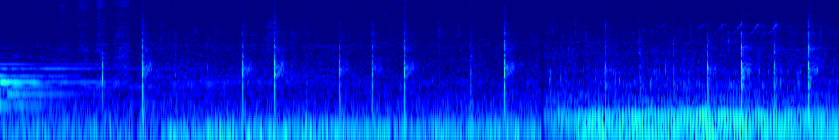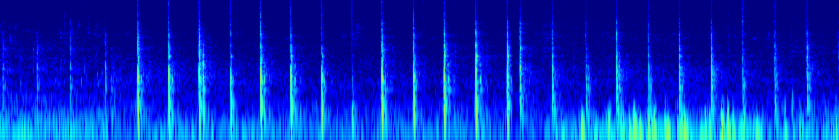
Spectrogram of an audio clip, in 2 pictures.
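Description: Cleaver chopping pork on a wooden chopping board. Scattered knocks come first, then a run of fast, even chops, about three or four a second, for several seconds, and duller low thuds near the end.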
